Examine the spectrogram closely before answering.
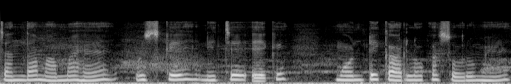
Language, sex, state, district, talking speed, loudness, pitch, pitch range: Hindi, male, Bihar, Vaishali, 130 wpm, -15 LUFS, 205 Hz, 195-220 Hz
